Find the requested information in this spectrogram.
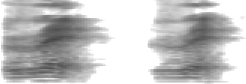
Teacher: पित या लुंठित प्रक पित यानी जिसमें वाइब्रेशन हो मोह में उच्चारित करते समय जीवा दो बार वाइब्रेट करे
